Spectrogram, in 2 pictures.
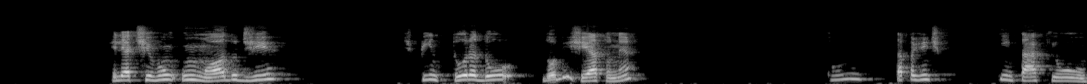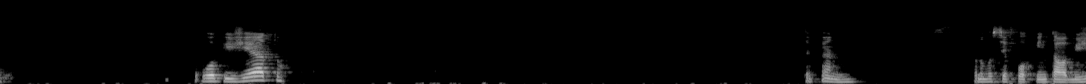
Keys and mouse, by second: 0.7-3.4 drag, 0.7 right click, 5.5-7.9 drag, 7.9-10.1 middle drag, 10.1-13.3 drag, 13.5-15.1 drag, 15.1-17.2 middle drag, 17.2-19.1 drag.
